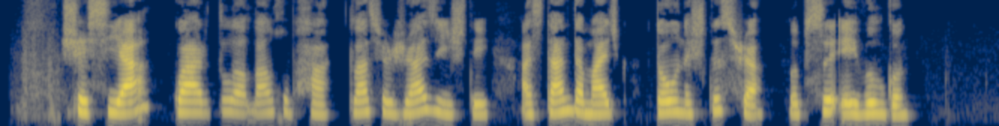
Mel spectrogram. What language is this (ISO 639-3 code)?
abk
